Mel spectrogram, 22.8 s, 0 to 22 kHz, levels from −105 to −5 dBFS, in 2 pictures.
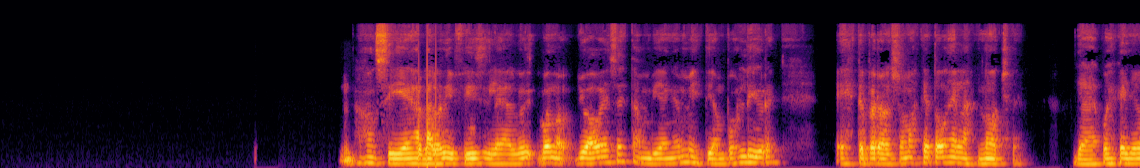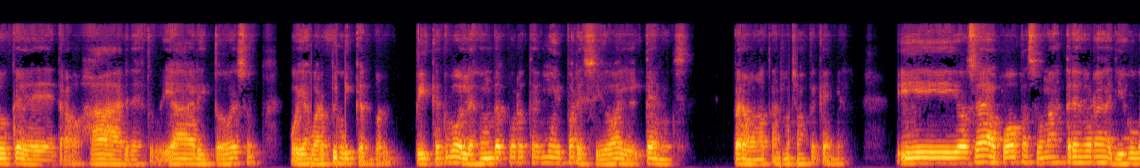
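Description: Three spots in this speech have chunks out of order: 4.18 to 4.35 s, 14.51 to 14.85 s and 19.20 to 19.37 s. Each time a roughly 85 ms block plays one, three, then one chunk late, so you get a jumbled blip.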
